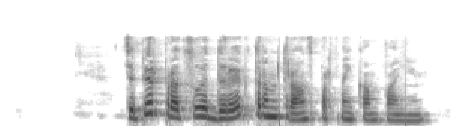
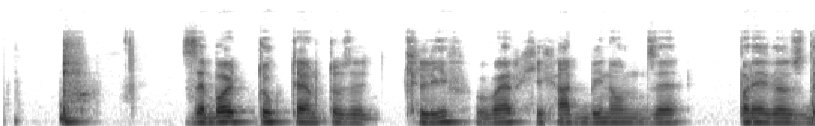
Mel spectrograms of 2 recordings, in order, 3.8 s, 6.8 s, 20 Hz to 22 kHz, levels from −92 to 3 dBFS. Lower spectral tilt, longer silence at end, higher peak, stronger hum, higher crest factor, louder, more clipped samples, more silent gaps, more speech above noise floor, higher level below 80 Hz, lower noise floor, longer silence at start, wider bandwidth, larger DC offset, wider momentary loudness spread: about the same, -6 dB/octave vs -6 dB/octave; first, 0.25 s vs 0 s; second, -14 dBFS vs -2 dBFS; neither; about the same, 18 dB vs 20 dB; second, -30 LUFS vs -21 LUFS; neither; neither; first, 41 dB vs 28 dB; second, -72 dBFS vs -56 dBFS; first, -70 dBFS vs -48 dBFS; first, 1.05 s vs 0.5 s; second, 8 kHz vs 9.2 kHz; neither; second, 12 LU vs 16 LU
